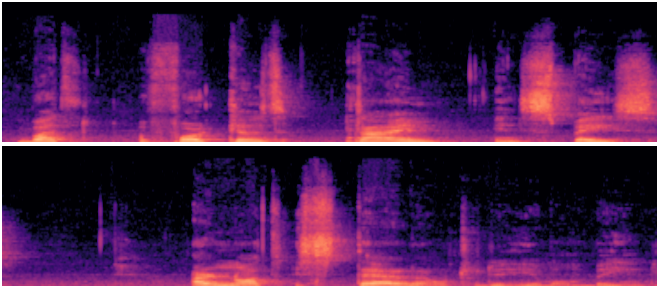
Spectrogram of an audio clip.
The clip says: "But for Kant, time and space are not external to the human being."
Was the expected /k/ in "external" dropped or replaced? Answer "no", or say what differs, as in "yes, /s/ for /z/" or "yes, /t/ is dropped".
yes, /k/ is dropped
